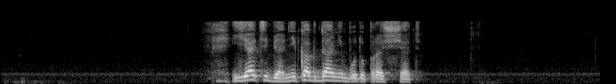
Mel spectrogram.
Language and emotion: Russian, angry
